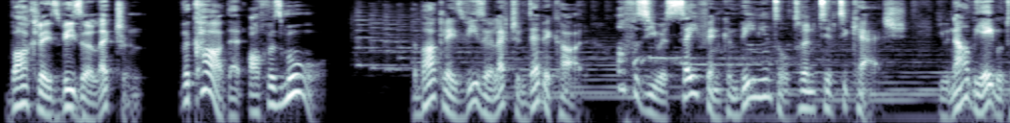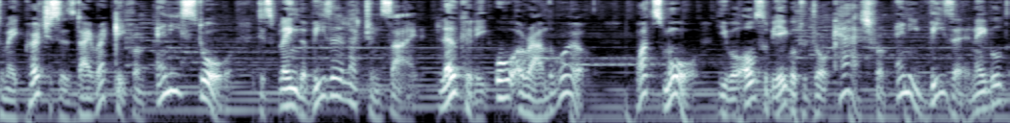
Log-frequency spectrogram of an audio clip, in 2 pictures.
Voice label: South African Accent, Voice Overs; Male; foreign accent voiceovers

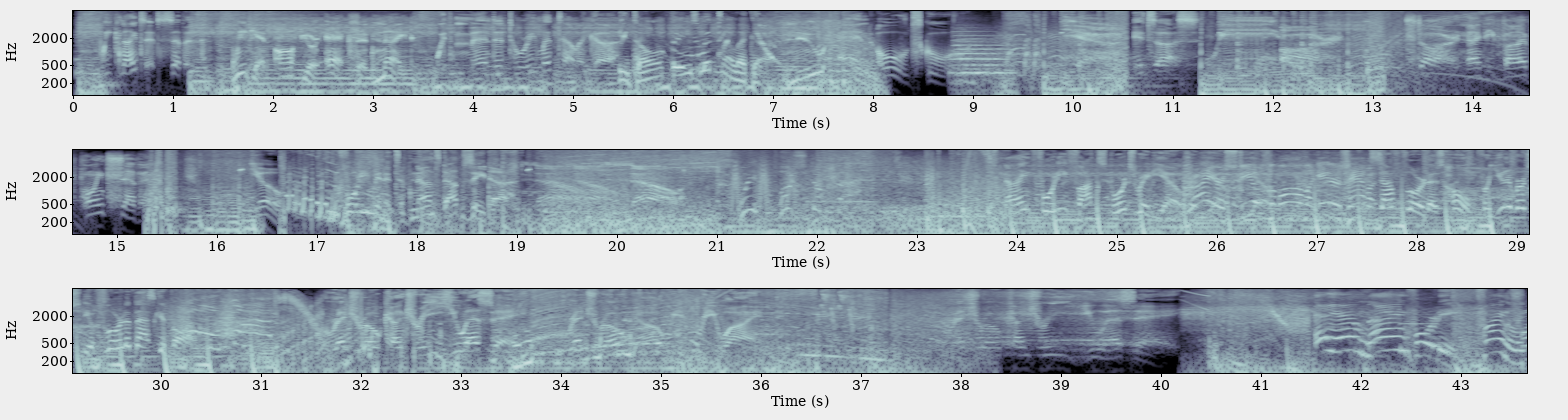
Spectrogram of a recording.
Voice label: imaging, male voice talent

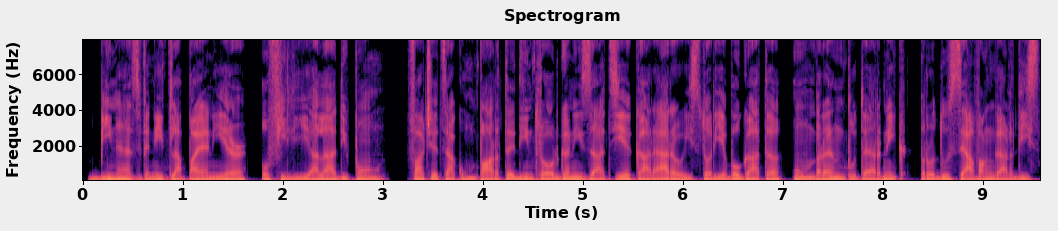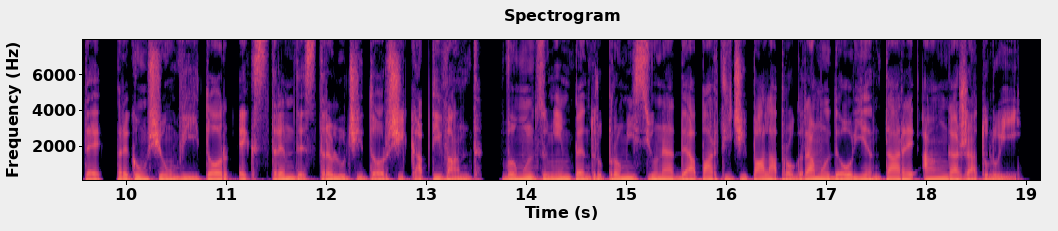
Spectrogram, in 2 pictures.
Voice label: Romanian; foreign languages

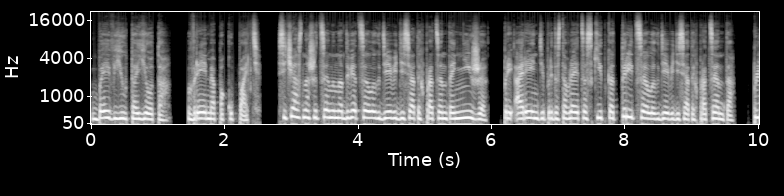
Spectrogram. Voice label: Russian, voiceovers other languages kids teens; Female / Voice; foreign languages

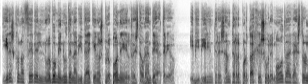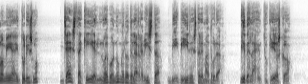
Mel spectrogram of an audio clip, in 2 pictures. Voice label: Castilian; foreign languages

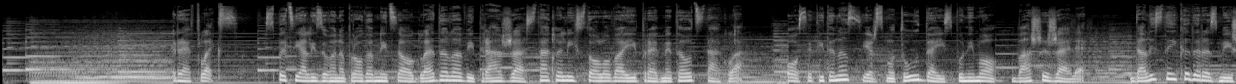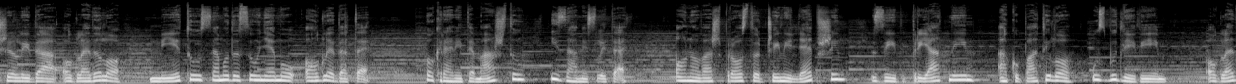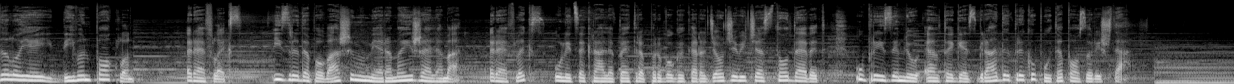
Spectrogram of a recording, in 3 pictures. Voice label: Bosnian, Bosnian voice overs

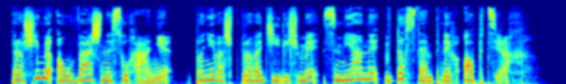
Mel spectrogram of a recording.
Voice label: Polish; foreign languages

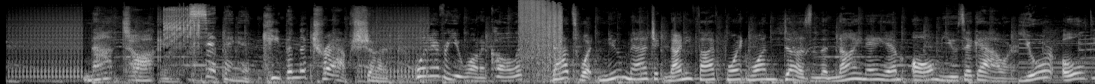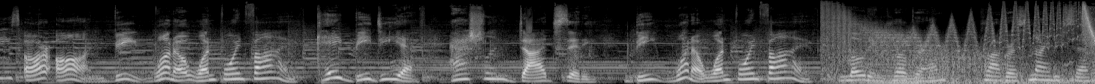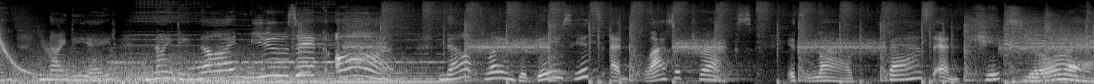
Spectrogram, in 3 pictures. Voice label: imaging, female voice talent

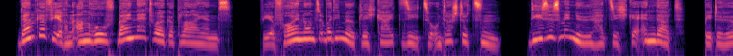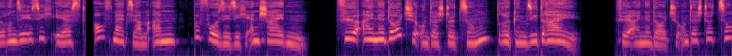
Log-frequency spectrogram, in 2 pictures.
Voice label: German

